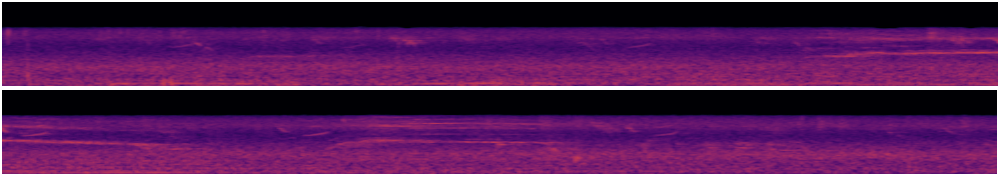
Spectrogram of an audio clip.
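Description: Birds chirping outdoors: scattered short high chirps, with two longer arched whistled calls around the middle, over steady background hiss and a faint low hum.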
